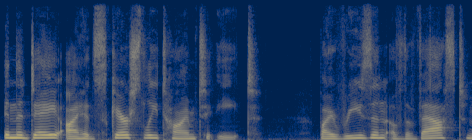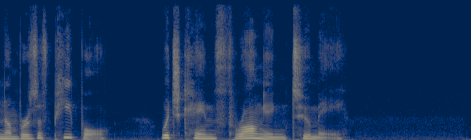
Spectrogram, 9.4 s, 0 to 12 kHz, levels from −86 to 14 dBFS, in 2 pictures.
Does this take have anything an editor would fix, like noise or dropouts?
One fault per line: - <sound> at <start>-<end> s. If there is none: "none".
none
